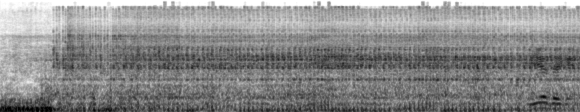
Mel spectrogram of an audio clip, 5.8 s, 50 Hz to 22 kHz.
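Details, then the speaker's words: Honda CD70 motorcycle running hot and noisy, tappet cover off, oil level fine but no oil reaching the head: after a quick start, busy dry ticking chatter over steady idle; valve train noise from oil starvation. "देखें, इंजन में से ऑयल बाहर नहीं निकल रहा। इसका क्या प्रॉब्लम है आज की वीडियो में मैं आपको डिटेल से बताऊंगा।"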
